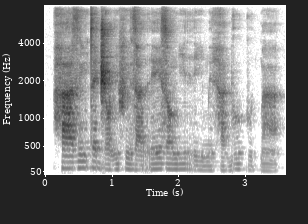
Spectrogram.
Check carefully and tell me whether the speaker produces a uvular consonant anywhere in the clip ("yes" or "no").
no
